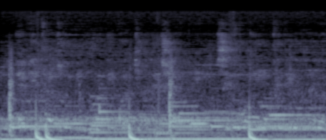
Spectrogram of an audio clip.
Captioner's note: in Italian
